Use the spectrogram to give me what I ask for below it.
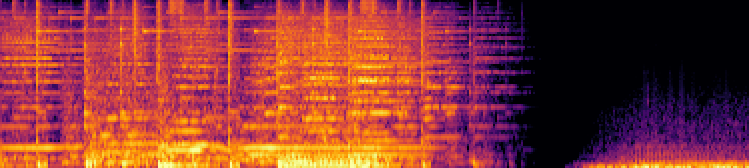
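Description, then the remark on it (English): After a loud, busy burst of sound cuts to a moment of silence, a car's low engine rumble rises and holds steady, muffled, as it slowly drives up a driveway toward a garden party. “Yes, I believe it's just a bit further down this driveway. Once we're there, we can give the car to the valet and enjoy ourselves a good old-fashioned garden party.”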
